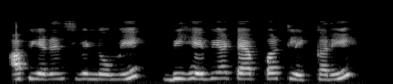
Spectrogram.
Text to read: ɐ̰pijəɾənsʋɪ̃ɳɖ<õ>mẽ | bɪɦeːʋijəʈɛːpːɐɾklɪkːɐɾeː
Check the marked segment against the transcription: incorrect: o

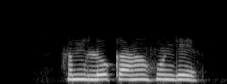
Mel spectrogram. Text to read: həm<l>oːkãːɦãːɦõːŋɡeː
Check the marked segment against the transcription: correct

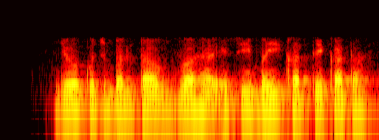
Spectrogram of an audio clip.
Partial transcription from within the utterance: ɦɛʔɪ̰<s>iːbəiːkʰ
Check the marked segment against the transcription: correct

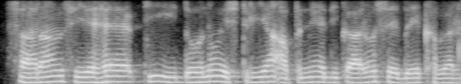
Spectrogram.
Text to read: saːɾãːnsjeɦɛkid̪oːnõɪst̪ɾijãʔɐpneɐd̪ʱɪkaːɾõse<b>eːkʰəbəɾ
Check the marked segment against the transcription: correct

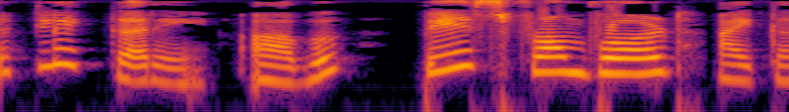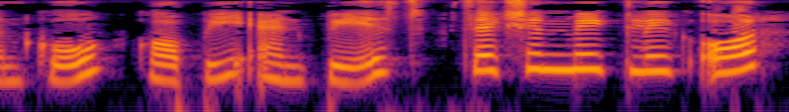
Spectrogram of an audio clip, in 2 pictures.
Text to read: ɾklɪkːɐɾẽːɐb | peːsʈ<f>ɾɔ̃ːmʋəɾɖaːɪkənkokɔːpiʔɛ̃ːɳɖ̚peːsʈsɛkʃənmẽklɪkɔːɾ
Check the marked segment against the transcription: correct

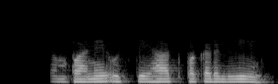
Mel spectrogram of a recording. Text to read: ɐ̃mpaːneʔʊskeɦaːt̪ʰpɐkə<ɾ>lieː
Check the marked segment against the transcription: incorrect: ɽ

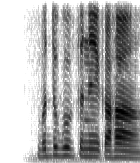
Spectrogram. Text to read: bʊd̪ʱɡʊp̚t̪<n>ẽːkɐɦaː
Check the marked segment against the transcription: correct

